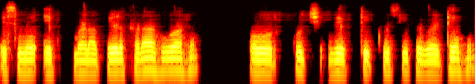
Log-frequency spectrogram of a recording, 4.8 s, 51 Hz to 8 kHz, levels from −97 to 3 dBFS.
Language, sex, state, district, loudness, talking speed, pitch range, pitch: Hindi, male, Uttar Pradesh, Jyotiba Phule Nagar, -20 LUFS, 175 wpm, 110-115 Hz, 110 Hz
